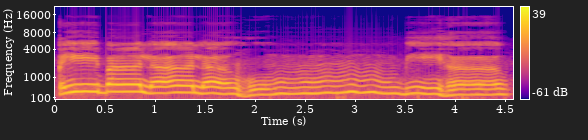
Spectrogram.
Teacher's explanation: mim mati bertemu ba, ikhfa hakiki dengung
